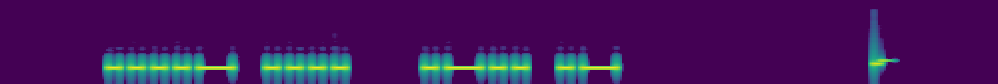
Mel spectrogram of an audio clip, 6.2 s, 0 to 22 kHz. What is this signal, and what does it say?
Morse code, heard as a keyed tone, about 17 wpm, 700 Hz. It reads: 4H LA
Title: Winter Field Day Exchanges Encore 17wpm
